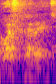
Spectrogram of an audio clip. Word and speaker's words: Boskovic: Boskovik. What is that? It's Serbian, actually. Serbian. So. Boskovic, if you want to pronounce it the Serbian way.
